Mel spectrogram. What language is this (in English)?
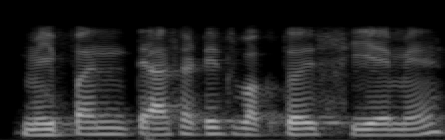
Marathi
